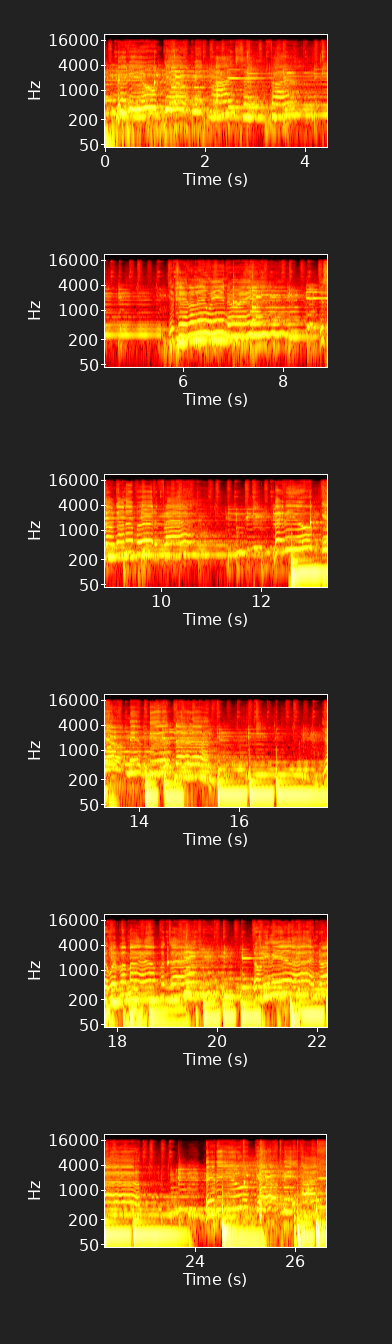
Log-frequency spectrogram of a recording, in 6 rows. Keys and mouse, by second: 5.4 click, 14.3 click, 21.3 click, 21.9 click, 24.5 click.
